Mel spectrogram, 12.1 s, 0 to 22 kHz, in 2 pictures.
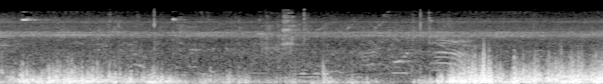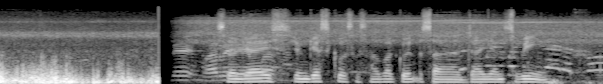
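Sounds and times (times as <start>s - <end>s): wind buffeting microphone: 0.0s - 7.7s.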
